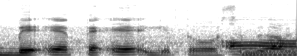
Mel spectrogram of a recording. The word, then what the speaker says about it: BT: Jadi saya membuatnya Bintang Timur disingkat menjadi BT, tetapi sebenarnya pengucapannya adalah "Be Te" .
